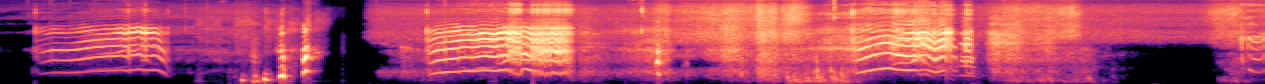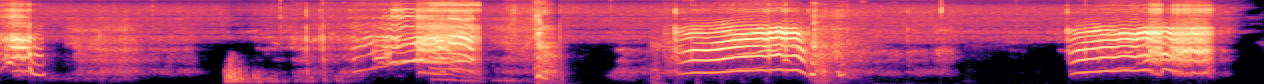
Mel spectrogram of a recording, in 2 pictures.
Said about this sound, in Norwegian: Jeg kan ikke tro min vanlige pust høres sånn her ut nå. så dere skal få høre opptaket, syns jeg. Ok. Det her er meg som bare puster vanlig.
